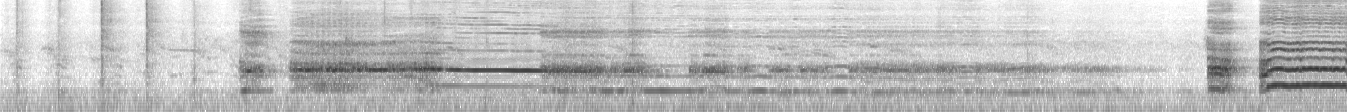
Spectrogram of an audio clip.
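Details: Native Solok, West Sumatra kukuak balenggek rooster: a drawn-out, strained crow with a long sustained high note that sags into a lower tail, after a few soft clucks, then the sharp start of a new crow.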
